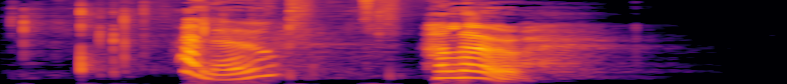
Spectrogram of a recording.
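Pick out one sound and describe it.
A young woman speaks clearly and close by.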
